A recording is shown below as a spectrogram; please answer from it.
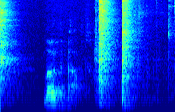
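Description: Ammunition belt loaded into a machine gun, a metallic rattle followed by two sharp clacks of the feed cover and bolt, then a lighter click, close and clear with nothing else around.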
